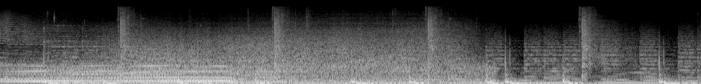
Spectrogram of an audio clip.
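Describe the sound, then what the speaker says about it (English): A 2019 Mercedes CLA accelerates hard, engine note climbing steadily through the revs, then shifting gears with a few sharp breaks as the loud, close drone continues. "you can just plant your foot in any gear and it just squats and goes."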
